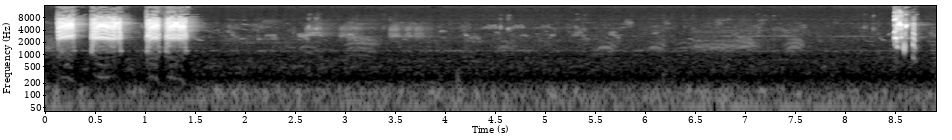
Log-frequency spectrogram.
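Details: Black francolin calling, played to make a caged francolin answer: three loud, scratchy, rasping notes right at the start, then a long quiet gap with faint soft sounds and one short sharp note at the close.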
